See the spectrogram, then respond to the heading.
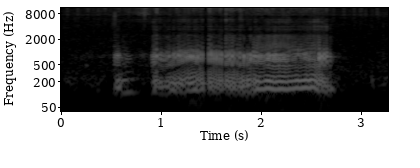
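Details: Snoring: a single long, buzzing, rattling snore on one inward breath, with a brief shorter lead-in, in a quiet room.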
